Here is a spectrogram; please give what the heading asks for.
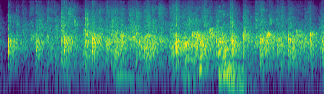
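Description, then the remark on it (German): Sustained applause from a live audience at a live recording in the Oberpfalz Medien publishing building, a dense wash of many hands clapping at steady loudness, with a few faint voices and cheers mixed in. “Und am Applaus hört man, dass es heute noch eine besondere Folge ist, dass eine Live-Aufnahme ist, hier bei uns im Verlagsgebäude von Oberpfalz Medien.”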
